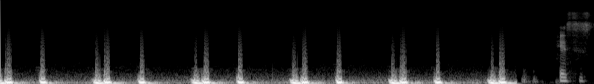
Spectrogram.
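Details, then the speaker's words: Heart sounds about 60 per minute with a low extra sound late in diastole just before S1; normal intact S2: fourth heart sound (S4) from atrial contraction into a stiff ventricle. "el ruido 4 también es un soplo no es un ruido diastólico pero es un ruido tele diastólico también sucede en la diástole pero al final justo antes de que se presente el primer ruido y se escucha de diferente manera que el s 3"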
